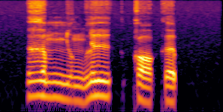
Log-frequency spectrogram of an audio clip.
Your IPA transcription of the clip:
ɣ ə˧ m ɲ o˨˩ ŋ l ɨ˧ | k ɔ˨˩ k ə˨˩ p̚

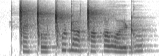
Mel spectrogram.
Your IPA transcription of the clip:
ǀ ɛ̃ ǀ o ǀʰ u ɖ ɑ̃ ǀ ɔ̃ qʷ ɨ ʁʷ ɨː ɖ u

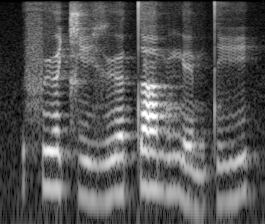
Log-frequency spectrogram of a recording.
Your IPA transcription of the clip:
f ɨ˧ ə̯ t͡ɕ i˨˩ ɣ ɨ˨˦ ə̯ t̪ a˧ m ŋ e˧˩ m t̪ i˨˦

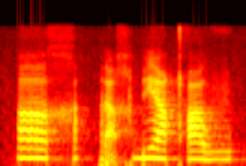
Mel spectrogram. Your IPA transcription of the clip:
ʌ x | ɾ a̰ χ bʲ ɛ qʼ u v

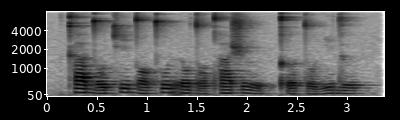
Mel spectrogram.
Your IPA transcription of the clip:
kʰ a˦ d̪ o˨˦ cʰ i˦ d̪ ɔ˨ t̪ʰ u˦ r o˧ d ɔ˨ t̪ʰ a˦ ʃ ɯ˦˨ | kʼ ɤ˧ t o˨ ʎ i˦ d ɯ˧

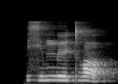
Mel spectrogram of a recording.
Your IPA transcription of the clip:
zʲ ṳ m ʉ dʱ ɔ

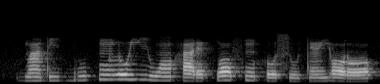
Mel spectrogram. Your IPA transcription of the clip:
b ã˨ t i˨ ɡ͡b u˨˦ k ũ˦ l o˦ j i˦˨ w ɔ̃˧ h a˨ ɾ ɛ˧ ɡ͡b ɔ˦ f ũ˧ h o˨ s u˨ t ɛ̃˨˦ j ɔ˦˨ ɾ ɔ˨˦

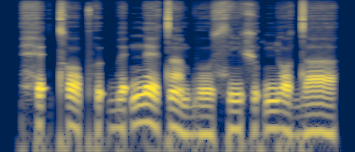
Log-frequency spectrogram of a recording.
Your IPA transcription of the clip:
h ɛ˦ ʔ tʰ ɔ˦˨ pʰ ʊ˦ ʔ b ɛ˦ ʔ n ɛ˦˨ t ã˦˨ b o˨ sʰ ĩ˦ ʃ ʊ˦ ʔ ɲ ɔ˦˨ d ä˦

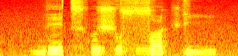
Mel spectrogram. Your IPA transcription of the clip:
b e t͡sʰ ɵ ʃ o s zˤ ɵ t͡ʃʼ i

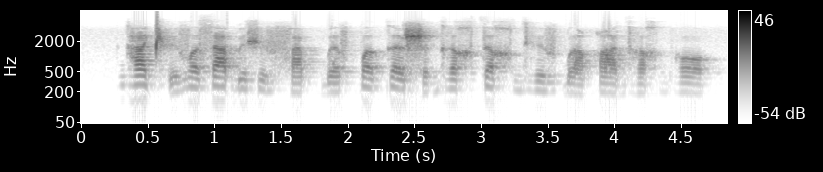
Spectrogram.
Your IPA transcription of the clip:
ɡʱ a˥ t͡ʃʼ ʏ˩˧ v ʌ˥˧ s a˥ ɓ ʏ˧ ʃ ʏ˧˩ v f a˩˧ p ɓ ɜ˩˧ f p ʌ˥˧ k ɜ˥˧ ʂ ə˩˧ ɡʱ ə˥˧ χ t ə˥ χ dʱ ʏ˥˧ v ɓ ʌ˧˩ qʷ a˧ dʱ ʌ˧ χ bʱ ɔ˥˧

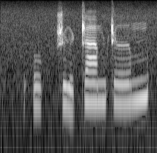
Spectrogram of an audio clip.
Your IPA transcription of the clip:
ʔ o˨˩ k̚ ʂ ɨ˨˩˨ ʈ a˧ m ʈ ə˧˥ m

